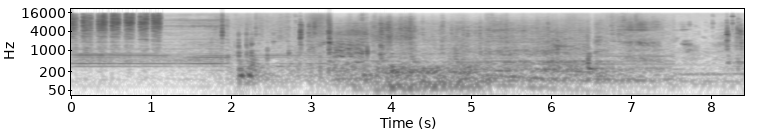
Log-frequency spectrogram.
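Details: 1972 Ford F100, unrun over 10 years, after fuel pump and return spring work: steady starter cranking that never fires; owner thinks no fuel reaches the carburetor, possibly accelerator pump or closed float bowls.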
